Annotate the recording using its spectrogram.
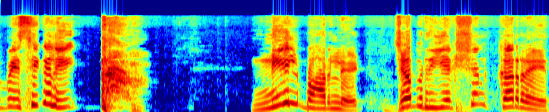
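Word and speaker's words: Bartlett: एक साइंटिस्ट हुआ करते थे पुराने जमाने में, उनका नाम है नील बार्लेट। टी साइलेंट है इनका।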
